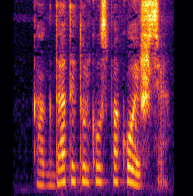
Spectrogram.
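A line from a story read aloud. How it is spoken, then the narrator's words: Heavy sigh. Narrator (Russian): Он тяжело вздохнул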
